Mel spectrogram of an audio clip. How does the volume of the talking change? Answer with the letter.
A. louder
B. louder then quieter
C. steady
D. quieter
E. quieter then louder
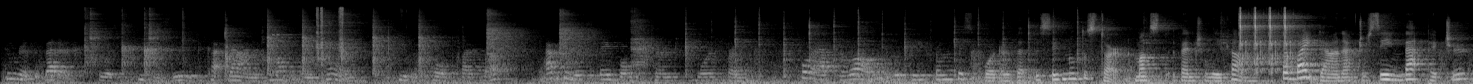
A.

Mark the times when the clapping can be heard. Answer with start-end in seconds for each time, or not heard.
0.7-12.4.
